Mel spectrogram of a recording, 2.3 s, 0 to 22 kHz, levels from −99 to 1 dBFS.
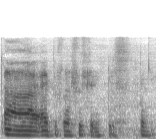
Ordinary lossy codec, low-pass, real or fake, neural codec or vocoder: AAC, 48 kbps; 7.2 kHz; fake; codec, 44.1 kHz, 2.6 kbps, SNAC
